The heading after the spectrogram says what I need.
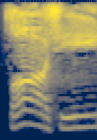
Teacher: الطاء من حي طهر يمد مدا طبيعيا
